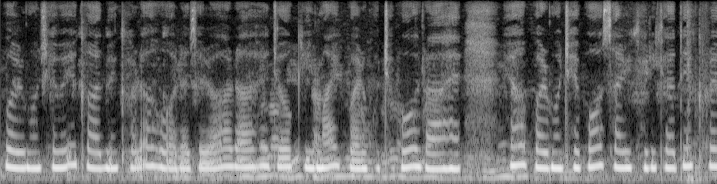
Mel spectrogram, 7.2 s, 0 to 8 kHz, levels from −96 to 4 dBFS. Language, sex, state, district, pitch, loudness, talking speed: Hindi, female, Himachal Pradesh, Shimla, 265 Hz, -12 LUFS, 225 wpm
